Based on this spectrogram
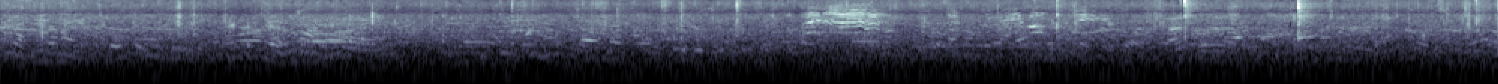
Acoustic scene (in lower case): park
